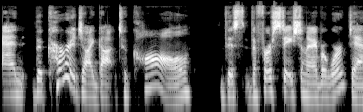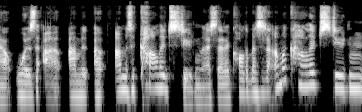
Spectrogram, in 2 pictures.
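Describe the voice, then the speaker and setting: A woman speaks at a fairly quick pace in an upbeat tone with lively intonation. The sound is dry and close, with no echo. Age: 70s. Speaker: voice actress. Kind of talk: interview answer. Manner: upbeat, dynamic.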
